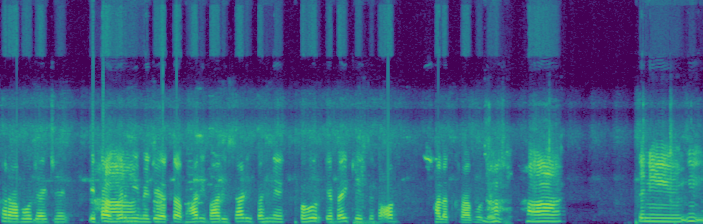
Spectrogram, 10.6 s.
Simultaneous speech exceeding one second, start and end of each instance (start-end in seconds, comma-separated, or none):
none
